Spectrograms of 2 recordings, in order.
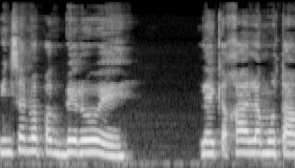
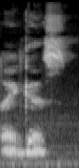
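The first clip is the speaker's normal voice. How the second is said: coughing, voice gone to breath; chesty cough; 8 dB quieter than usual. Real, not acted. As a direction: croak it out between coughs. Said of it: "Uy, ubo ng ubo".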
